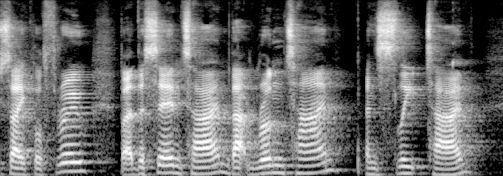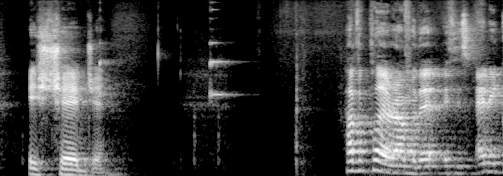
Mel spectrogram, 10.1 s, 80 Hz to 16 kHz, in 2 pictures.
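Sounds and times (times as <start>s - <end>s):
short electronic beep: 7.1s - 7.5s.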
